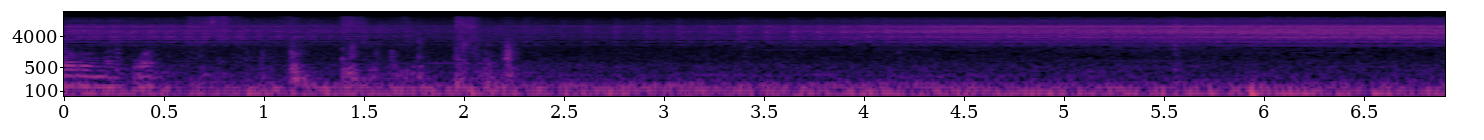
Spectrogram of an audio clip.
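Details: Kuliglig, the Philippine cicada, droning shrilly in the forest; several sharp clicks in the first two seconds, then the hissing buzz grows louder and steadier.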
